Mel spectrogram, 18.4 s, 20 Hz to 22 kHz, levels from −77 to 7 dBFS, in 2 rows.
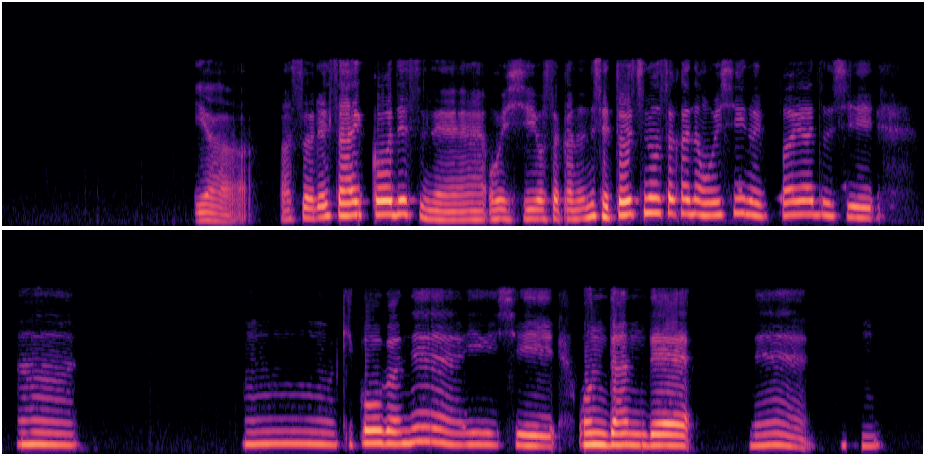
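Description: Speech with brief hard clipping at 3.37–3.89 s, 6.01–6.27 s, 12.85–12.94 s, 15.05–15.37 s and 15.85–15.98 s, where peaks overshoot a stage's ceiling by about 1 to 4 dB and are cut flat. The result is crackle only on loud moments rather than the constant warm thickening of soft saturation.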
